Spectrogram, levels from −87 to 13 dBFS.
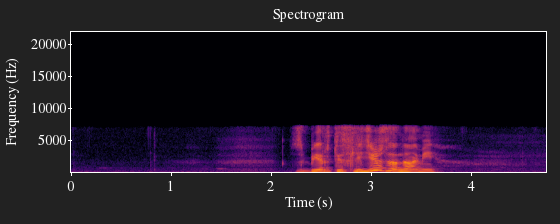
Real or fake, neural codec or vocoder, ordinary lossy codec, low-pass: real; none; none; 7.2 kHz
